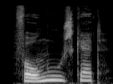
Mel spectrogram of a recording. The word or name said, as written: formueskat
